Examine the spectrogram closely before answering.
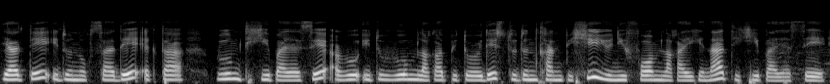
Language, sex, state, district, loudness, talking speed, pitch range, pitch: Nagamese, female, Nagaland, Dimapur, -17 LUFS, 135 wpm, 200-230 Hz, 215 Hz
